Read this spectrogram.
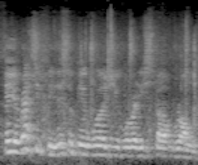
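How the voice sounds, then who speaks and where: A man's voice: fairly high pitch, animated, fast. Man leading a teacher workshop, echoey room. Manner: instructive, stretches words syllable by syllable. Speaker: teacher trainer. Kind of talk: training workshop talk. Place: school room with a live audience. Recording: echoey room from far off, noisy.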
